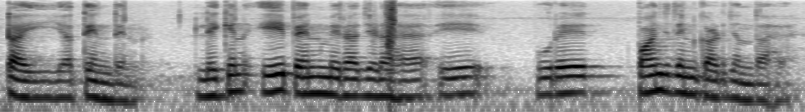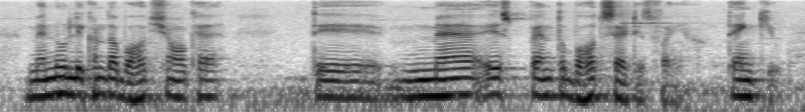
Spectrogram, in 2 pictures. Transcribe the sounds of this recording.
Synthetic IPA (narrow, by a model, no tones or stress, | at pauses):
ʈaːiːjaːt̪ɪnd̪ɪn | leːkɪneːpɛːnmeːɾaːd͡ʒeːɽaːɦɛːeː | puːɾeːpəɲd͡ʒd̪ɪnkəʈd͡ʒãːnd̪aːɦɛ̰ːmɛ̃ːnũːlɪkʰəɳd̪aːbɔːt̪ʃɔːkɦɛː | t̪eːmɛ̃ːɪspɛ̃ːnt̪õːbɔːt̪sɛːʈɪspʰa̰ːḭːãːt̪ʰɛ̃ːŋkjṵː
